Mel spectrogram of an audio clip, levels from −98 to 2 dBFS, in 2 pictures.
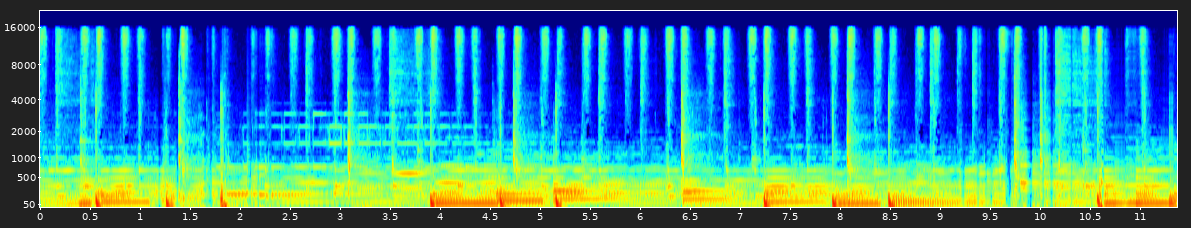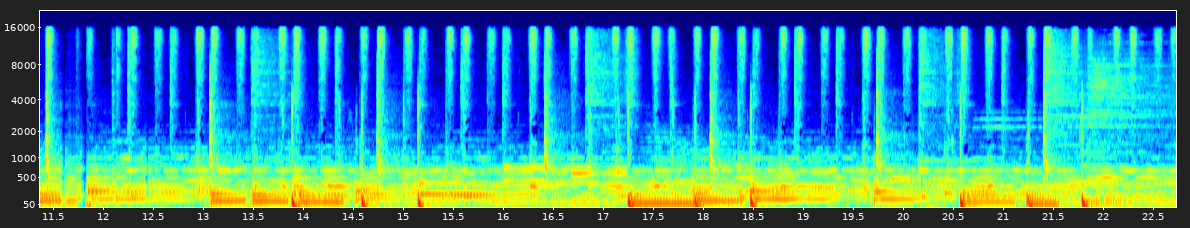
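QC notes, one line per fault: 1.17–2.40 s, repeated packet loss (robotic sound): about a dozen short dropouts, the longest around 43 ms. The receiver patches each hole by extending the preceding audio, so about a quarter of this span is synthetic fill. The result is choppy, with pieces missing.
9.20–12.47 s, repeated packet loss (robotic sound): around twenty dropouts, the longest about 89 ms. Roughly a quarter of the span is concealed in the same way. The result is choppy, with pieces missing.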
